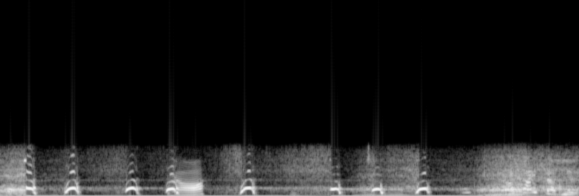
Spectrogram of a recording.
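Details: Dog at a summer home in Estonia lets out about eight spaced, sharp yaps, then falls quiet as a human voice speaks at the end.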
